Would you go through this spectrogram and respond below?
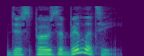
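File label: "disposability", British English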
